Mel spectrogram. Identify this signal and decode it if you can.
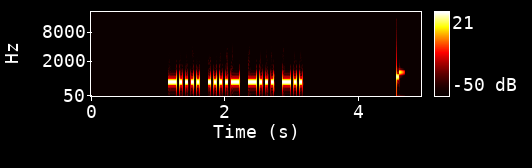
Morse code, heard as a keyed tone, about 28 wpm, 700 Hz. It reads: 64BD
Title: Four Challenging Letter-Number Combinations 28wpm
